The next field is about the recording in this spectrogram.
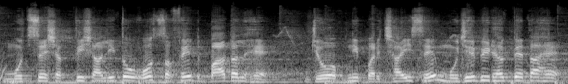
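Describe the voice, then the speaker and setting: A man's voice: on the high side, a little slow, lightly acted. A man voicing an amiable but sly sun god in a children's cartoon story, stately and indulgent. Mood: flattering. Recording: long hall reverb, faint music.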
